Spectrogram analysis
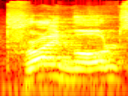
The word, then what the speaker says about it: Primal: Le premier EP s'appelait Primal ou Primal si on le prononce à l'anglaise, et le titre, le clip qui est sorti, est tiré du même nom.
